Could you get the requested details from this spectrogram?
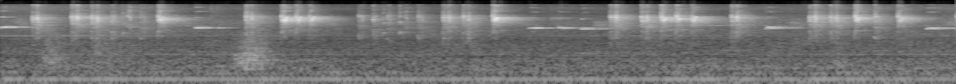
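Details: Olive-backed sunbird in 'konslet' song delivers rapid clusters of high, sharp chirping notes. Short, level whistles are mixed in, with brief pauses between bursts, over a low steady hum.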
